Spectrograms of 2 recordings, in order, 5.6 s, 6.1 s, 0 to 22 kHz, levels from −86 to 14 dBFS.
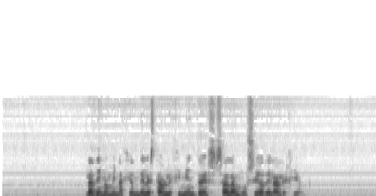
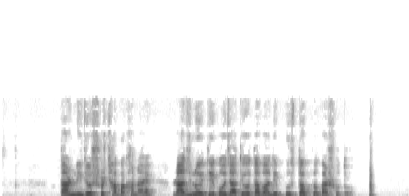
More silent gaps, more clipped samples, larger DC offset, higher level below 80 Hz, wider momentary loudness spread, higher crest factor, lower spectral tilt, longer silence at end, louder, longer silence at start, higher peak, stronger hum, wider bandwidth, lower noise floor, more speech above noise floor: neither; neither; neither; about the same, -62 dBFS vs -64 dBFS; second, 6 LU vs 17 LU; about the same, 20 dB vs 18 dB; about the same, -6 dB/octave vs -6 dB/octave; first, 1.1 s vs 0.55 s; first, -21 LUFS vs -25 LUFS; first, 1.3 s vs 0.9 s; first, -2 dBFS vs -8 dBFS; neither; about the same, 11.5 kHz vs 11.5 kHz; second, -56 dBFS vs -70 dBFS; second, 35 dB vs 45 dB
